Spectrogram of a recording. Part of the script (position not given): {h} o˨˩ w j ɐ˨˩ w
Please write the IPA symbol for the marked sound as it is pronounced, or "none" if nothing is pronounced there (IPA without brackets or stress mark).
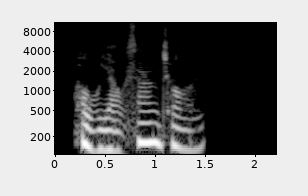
h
